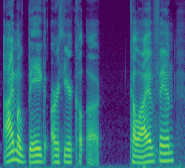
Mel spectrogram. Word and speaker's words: Kaliyev: Kaliyev, or I can't even say his name. I guess I'm not that big of a fan. But Kalaev. I said it right the first time, and then I screwed it up.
